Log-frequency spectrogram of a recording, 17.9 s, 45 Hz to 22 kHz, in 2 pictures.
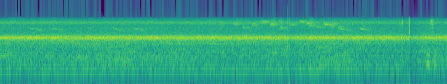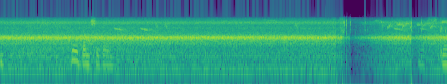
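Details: Periodical cicadas, the 17-year brood emerging on Cape Cod, fill the air with a continuous, even, high droning chorus that barely wavers, briefly dropping out near the end before resuming.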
